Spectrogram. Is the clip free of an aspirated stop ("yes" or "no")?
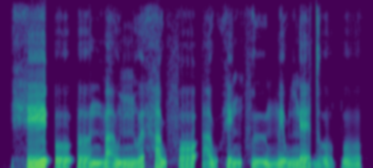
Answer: yes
